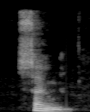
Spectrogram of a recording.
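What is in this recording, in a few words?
"sewn", British English; pronunciations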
